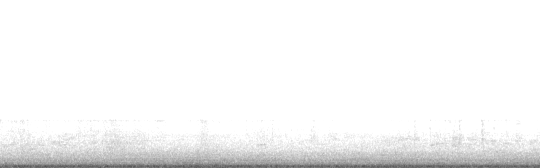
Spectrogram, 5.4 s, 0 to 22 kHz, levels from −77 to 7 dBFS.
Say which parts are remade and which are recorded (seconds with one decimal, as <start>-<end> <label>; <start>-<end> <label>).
0.0-1.1 recorded; 1.1-2.2 remade; 2.2-3.5 recorded; 3.5-4.0 remade; 4.0-5.4 recorded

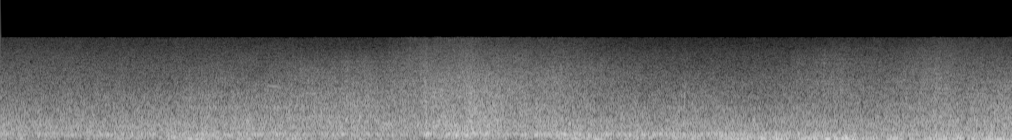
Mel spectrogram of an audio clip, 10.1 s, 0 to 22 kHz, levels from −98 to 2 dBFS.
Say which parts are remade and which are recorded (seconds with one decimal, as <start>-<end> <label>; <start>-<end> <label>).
0.0-10.1 recorded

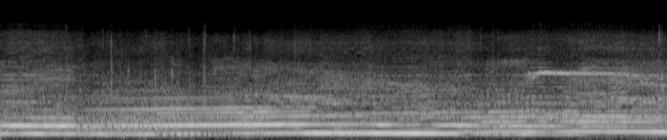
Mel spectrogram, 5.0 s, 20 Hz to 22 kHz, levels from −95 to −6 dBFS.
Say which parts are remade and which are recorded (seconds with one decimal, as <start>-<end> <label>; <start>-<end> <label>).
0.0-1.8 recorded; 1.8-5.0 remade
